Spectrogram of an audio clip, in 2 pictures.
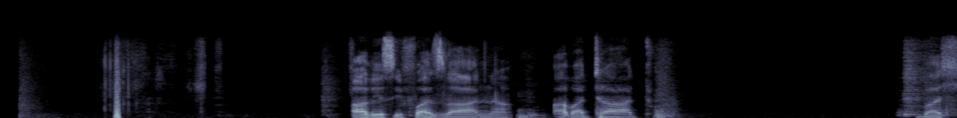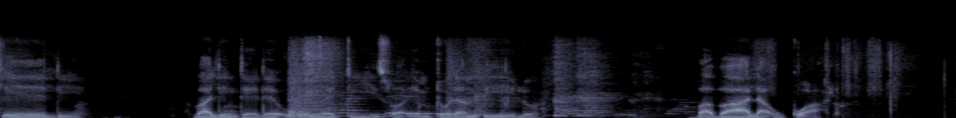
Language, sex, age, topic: North Ndebele, male, 25-35, health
